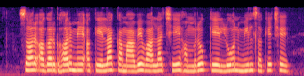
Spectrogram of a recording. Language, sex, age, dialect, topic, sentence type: Maithili, female, 18-24, Eastern / Thethi, banking, question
